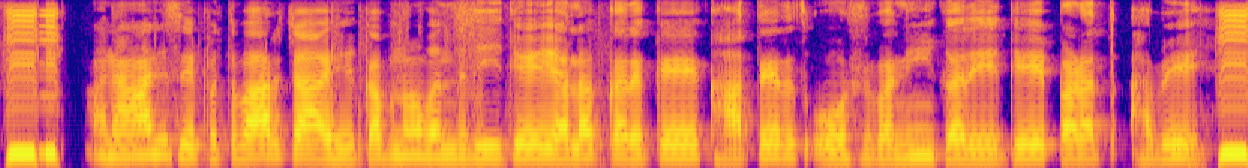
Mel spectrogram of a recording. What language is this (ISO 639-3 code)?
bho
